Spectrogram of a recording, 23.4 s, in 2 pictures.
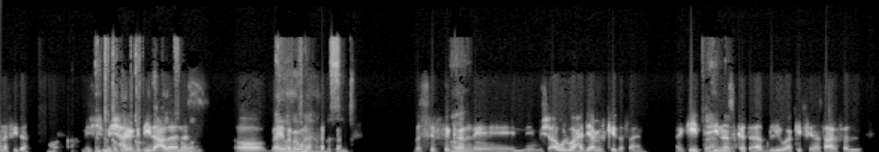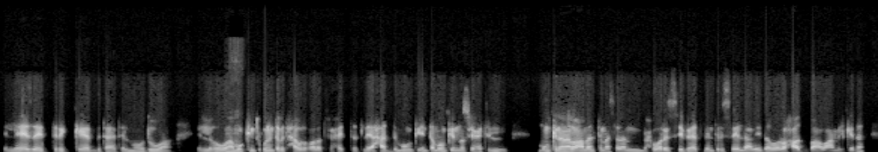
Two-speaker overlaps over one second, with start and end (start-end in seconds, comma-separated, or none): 1.3-2.7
